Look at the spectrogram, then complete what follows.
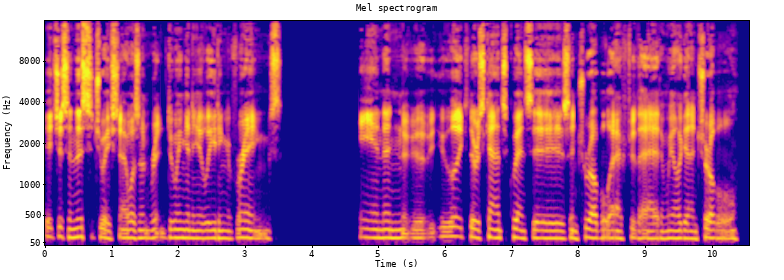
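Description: Very creaky, meandering American man. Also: medium pitch, no room sound, studio quality. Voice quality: gravelly, creaky. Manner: halting, meandering, self-interrupting, deadpan whimsy. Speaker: podcast host. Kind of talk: rambling, improvised monologue storytelling.

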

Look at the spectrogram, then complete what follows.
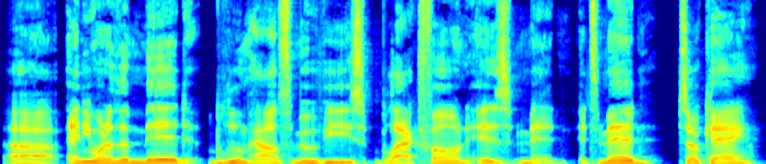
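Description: Male reviewer-host, medium pitch. Unscripted solo monologue, colloquial and blunt, swears freely. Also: unhurried, a bit bright. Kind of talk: casual off-the-cuff review monologue.

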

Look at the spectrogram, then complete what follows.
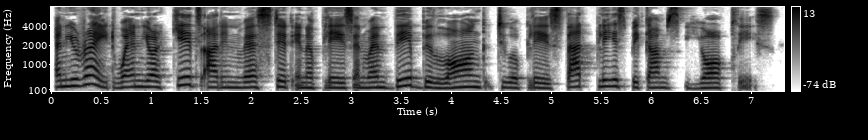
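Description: A woman's voice: mid-range voice, a little slow, hardly any pauses, dry recording, clean studio sound. A middle-aged woman with a Pakistani accent and Pashto as her first language, talking reflectively about her own life as a podcast guest. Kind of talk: reflective personal interview talk.

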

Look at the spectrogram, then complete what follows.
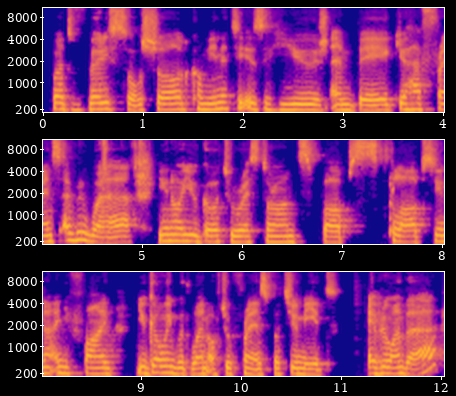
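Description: Woman from Syria, thirties, lowish voice, eager guest on a dry close mic. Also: darkish tone, no room sound. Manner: enthusiastic, repeats words for emphasis. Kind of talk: interview conversation.

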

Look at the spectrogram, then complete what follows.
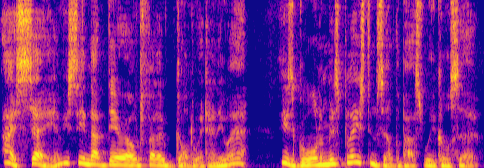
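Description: A man's voice: a little high, huge pitch swings, moderate pace, slightly rough, pitched above the performer's own voice, heavily acted. A man putting on a pompous, plummy English don. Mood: gossipy. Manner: pompous, fussy.

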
